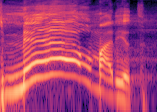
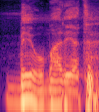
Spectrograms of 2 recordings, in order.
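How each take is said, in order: First: High, long-swelling "meu"; adoring cry. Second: Very low, deep "meu marido"; savoured intonation. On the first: Acted. Preacher contrasting the wife's words with insults, adoring cry. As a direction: let "meu" soar, then fall on "marido". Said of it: "Ela diz". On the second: Shown as a demonstration. Preacher modelling it for every wife present, savoured low intonation. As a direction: sink the pitch and say it with weight. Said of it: "com essa entonação".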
